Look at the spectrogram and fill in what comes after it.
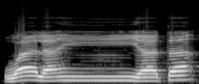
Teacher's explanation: یا کے اوپر تشدید ہے، یا کو دبانا ہے، سختی کرنی ہے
